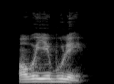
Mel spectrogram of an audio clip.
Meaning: to send someone packing
- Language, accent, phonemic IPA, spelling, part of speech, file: French, France, /ɑ̃.vwa.je bu.le/, envoyer bouler, verb, LL-Q150 (fra)-envoyer bouler.wav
